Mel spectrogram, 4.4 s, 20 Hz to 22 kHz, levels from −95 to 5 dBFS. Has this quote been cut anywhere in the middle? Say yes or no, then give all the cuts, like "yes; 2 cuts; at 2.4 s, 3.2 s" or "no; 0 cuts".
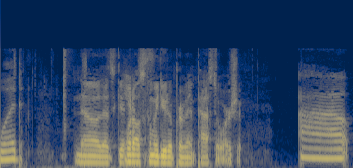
yes; 1 cut; at 1.5 s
